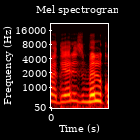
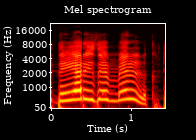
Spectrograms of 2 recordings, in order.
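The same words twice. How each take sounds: First: Said in the usual way. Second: Very slow, word by word, with a loud "There is a milk"; teacher reads the wrong sentence slowly to students; wrong example read slowly. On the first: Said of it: "होगा directly". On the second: Shown as a demonstration. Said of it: "नहीं लगाया जाता".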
